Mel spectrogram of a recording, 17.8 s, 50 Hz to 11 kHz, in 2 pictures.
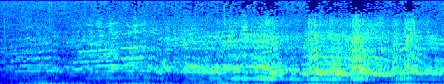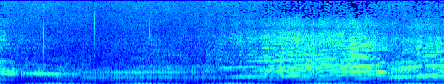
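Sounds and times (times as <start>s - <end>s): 
race car exhaust roaring through a hairpin curve on a racing circuit: 0.0s - 17.7s.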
